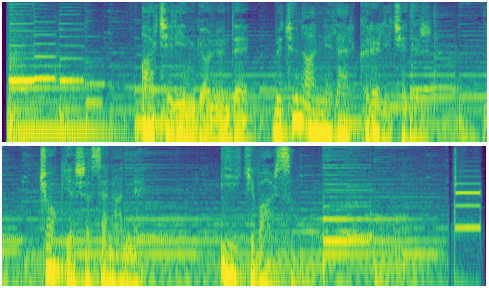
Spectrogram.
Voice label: reklam drama; arcelik

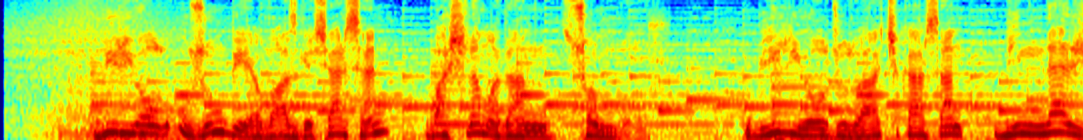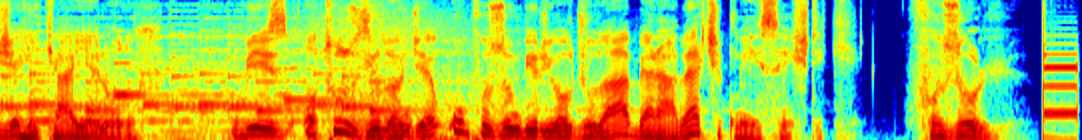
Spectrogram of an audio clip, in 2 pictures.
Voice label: reklam drama karizmatik; fuzul

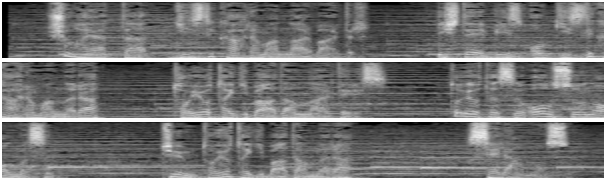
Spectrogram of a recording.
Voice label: reklam duygusal; toyota

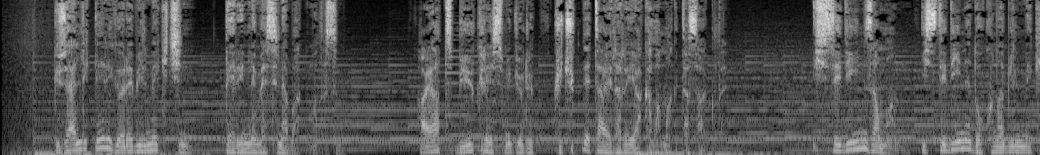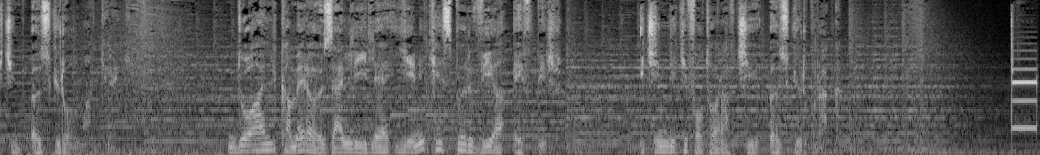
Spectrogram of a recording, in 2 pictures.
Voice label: karizmatik; caspervia

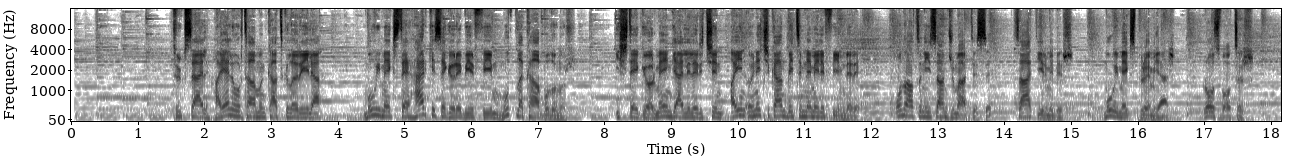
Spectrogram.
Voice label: tanitim; moviemax turkcell

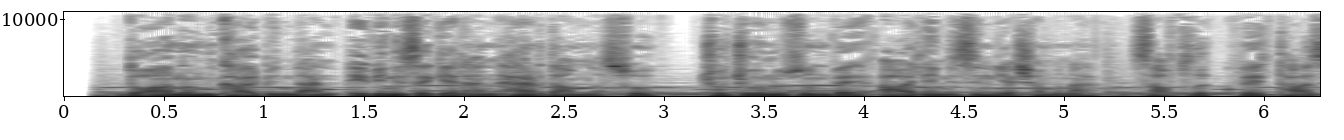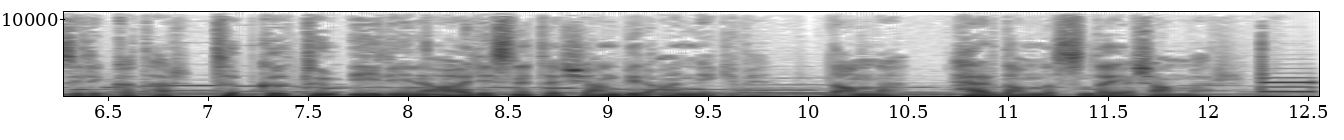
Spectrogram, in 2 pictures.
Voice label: reklam konusmatarzinda; damla

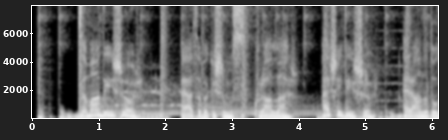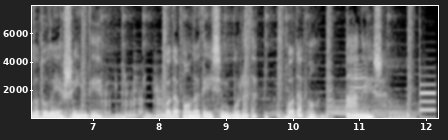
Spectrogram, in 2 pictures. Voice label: reklam karizmatik cazibeli; vodafone; suh

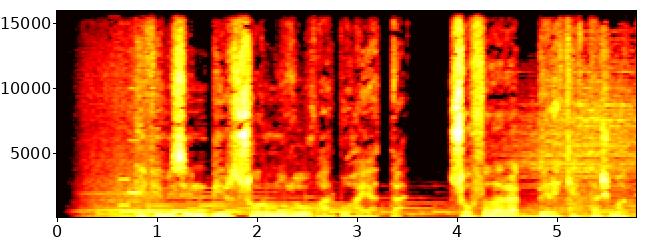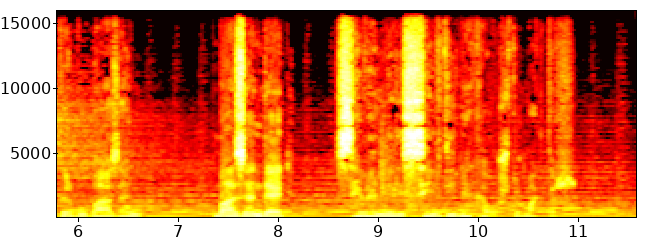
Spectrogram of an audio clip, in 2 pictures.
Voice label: reklam drama; negmar

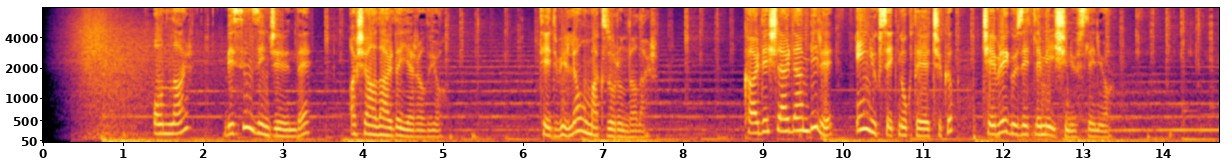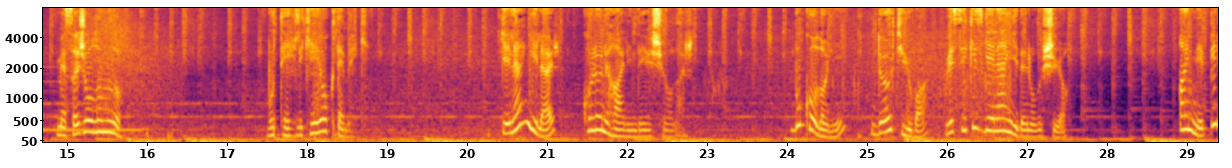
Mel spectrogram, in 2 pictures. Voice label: belgesel; gelengiler

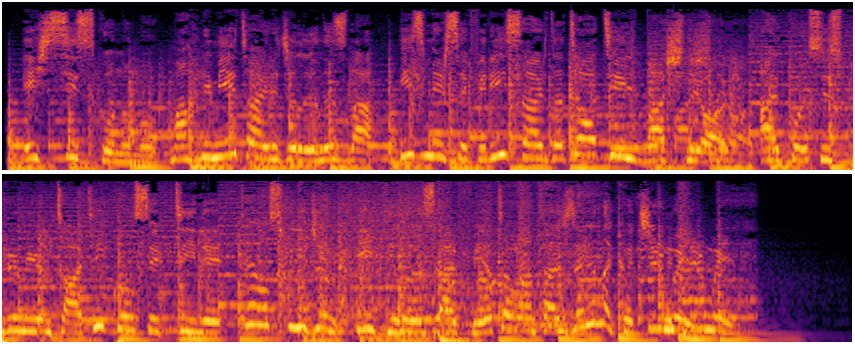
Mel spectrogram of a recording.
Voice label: reklam enerjik coskulu; teos village

